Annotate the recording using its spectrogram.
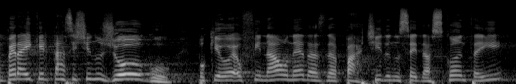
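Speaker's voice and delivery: excuse-maker voice. Retold or imitated.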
